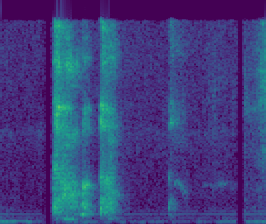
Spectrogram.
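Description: cough

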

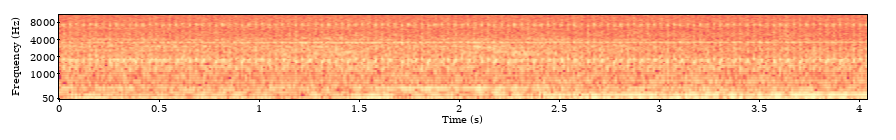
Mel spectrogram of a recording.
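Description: car engine running idle

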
